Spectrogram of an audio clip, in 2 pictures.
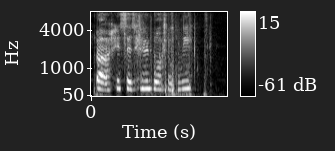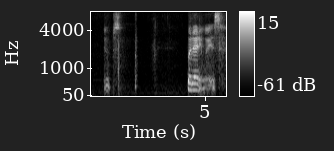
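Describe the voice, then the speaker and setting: A woman's voice: sits high, flat delivery, takes it slowly, background noise. A woman chatting casually as she streams a game, thinking aloud in short, playful remarks. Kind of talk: casual live gameplay chat.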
